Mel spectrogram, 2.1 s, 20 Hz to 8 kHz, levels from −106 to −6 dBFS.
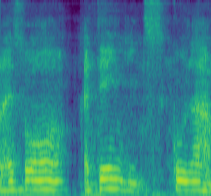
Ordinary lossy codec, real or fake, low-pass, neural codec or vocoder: none; fake; none; codec, 16 kHz, 4.8 kbps, FACodec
